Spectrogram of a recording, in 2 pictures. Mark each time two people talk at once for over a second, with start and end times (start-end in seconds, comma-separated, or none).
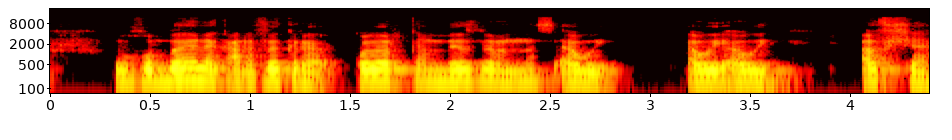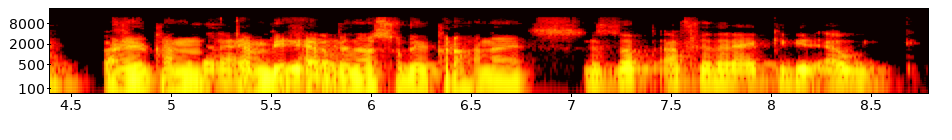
4.7-6.0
